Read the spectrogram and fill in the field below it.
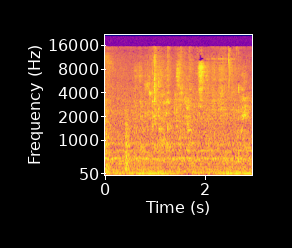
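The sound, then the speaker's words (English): Freshly made coffee from a coffee machine is poured into a cup in a steady, continuous stream of trickling and splashing that holds an even level for about three seconds over a low background hum. “I'm going to pour some into this cup.”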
